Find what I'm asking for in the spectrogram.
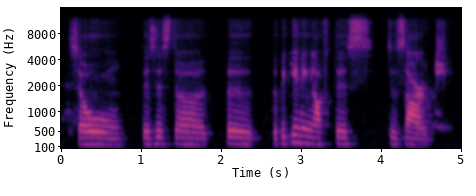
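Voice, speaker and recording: A woman's dark, mellow, fairly low-pitched voice with a Portuguese accent, very slow and in a flat monotone, on a very clean recording with a silent background. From Brazil, Campinas, Sao Paulo state. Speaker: illustrator and comic artist. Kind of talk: interview, describing own artwork. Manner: halting, searching for words.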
